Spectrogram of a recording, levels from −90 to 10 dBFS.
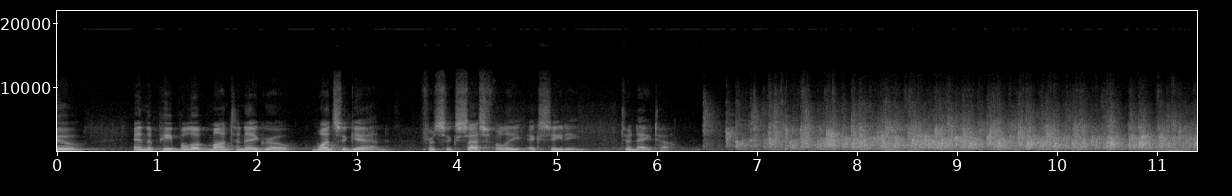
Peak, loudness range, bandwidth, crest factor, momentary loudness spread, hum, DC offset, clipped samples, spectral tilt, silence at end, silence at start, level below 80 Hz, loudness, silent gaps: -10 dBFS; 5 LU; 12.5 kHz; 20 dB; 12 LU; none; under 0.1%; under 0.1%; -4.5 dB/octave; 0 s; 0 s; -80 dBFS; -29 LUFS; none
